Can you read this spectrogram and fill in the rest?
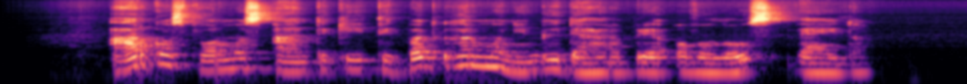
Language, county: Lithuanian, Šiauliai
